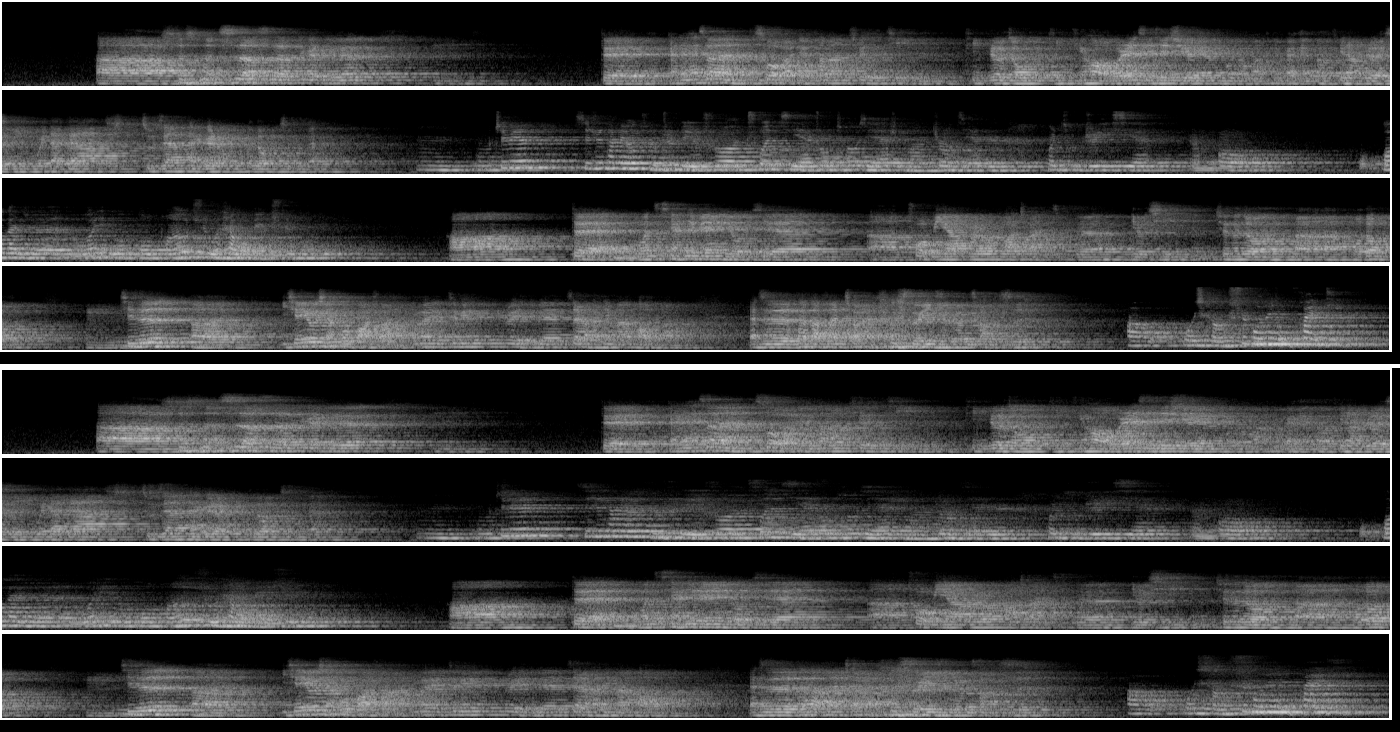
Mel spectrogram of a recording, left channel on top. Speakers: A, on the left; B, on the left.
A: 啊，<laughs> 是啊，是啊，就感觉，嗯，对，还感觉还算不错吧，就他们确实挺挺热衷的，挺挺好的我认识一些学联的朋友嘛，就感觉他们非常热心，为大家组织安排各种活动什么的。
B: 嗯，我们这边其实他们有组织，比如说春节、中秋节什么这种节日，会组织一些。然后我我感觉我也我我朋友去过，<laughs> 但我没去过。
A: 啊，对，
B: 嗯
A: 我们之前这边有一些啊、破冰啊，或者说划船什么的游戏，呃就那种呃活动嘛。嗯，
B: 嗯，
A: 其实呃，以前有想过划船，因为这边瑞典这边自然环境蛮好的嘛，但是害怕翻船，<laughs> 所以一直没有尝试。
B: 哦，我尝试过那种快艇，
